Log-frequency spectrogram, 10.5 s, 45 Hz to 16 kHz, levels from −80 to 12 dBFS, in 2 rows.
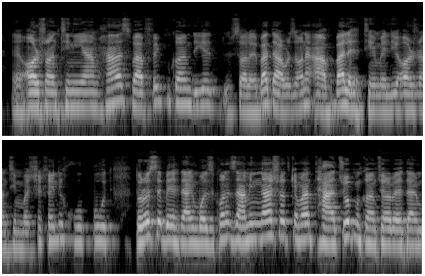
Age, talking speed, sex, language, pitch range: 30-49, 165 wpm, male, Persian, 160-210 Hz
